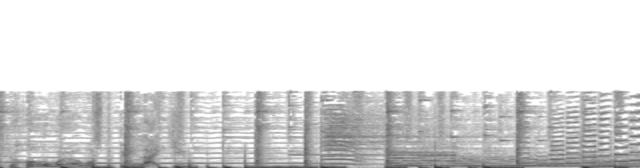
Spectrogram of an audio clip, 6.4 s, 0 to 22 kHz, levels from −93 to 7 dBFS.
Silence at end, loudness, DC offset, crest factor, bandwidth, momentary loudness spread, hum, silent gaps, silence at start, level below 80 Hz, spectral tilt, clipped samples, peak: 0 s; -26 LUFS; under 0.1%; 18 dB; 10.5 kHz; 5 LU; none; none; 0 s; -32 dBFS; -5 dB/octave; under 0.1%; -6 dBFS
